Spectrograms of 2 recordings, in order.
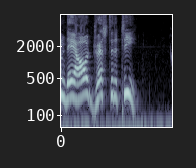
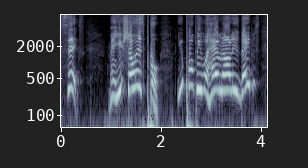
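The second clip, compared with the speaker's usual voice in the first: higher, incredulous teasing; mock disbelief; 8 semitones higher, 4 dB louder than usual. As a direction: pity the poor man with too many kids. Mocking inner reaction to six kids.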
